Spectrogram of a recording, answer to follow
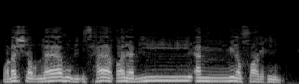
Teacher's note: قوله تعالى: وبشرناه بإسحاق نبيا من الصالحين. همز قالون الياء وتصير عنده مدا متصلا يمد مقدار أربع حركات هكذا: وبشرناه بإسحاق نبيا من الصالحين.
